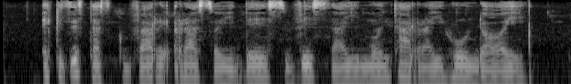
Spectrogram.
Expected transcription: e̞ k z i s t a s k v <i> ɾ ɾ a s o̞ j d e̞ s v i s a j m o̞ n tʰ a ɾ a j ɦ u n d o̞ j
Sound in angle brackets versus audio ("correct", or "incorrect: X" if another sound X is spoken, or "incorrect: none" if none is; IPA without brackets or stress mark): incorrect: a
